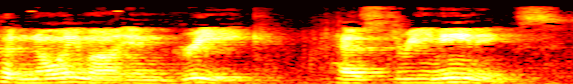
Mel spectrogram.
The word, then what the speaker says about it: pneuma: It's in Greek it's spelled P-N-E-U-M-A. They have no silent letters. So if you're a Greek speaker, you pronounce all the letters. So you say pneuma, versus in English we would just say pneuma, or pneumatic, or pneumonia.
